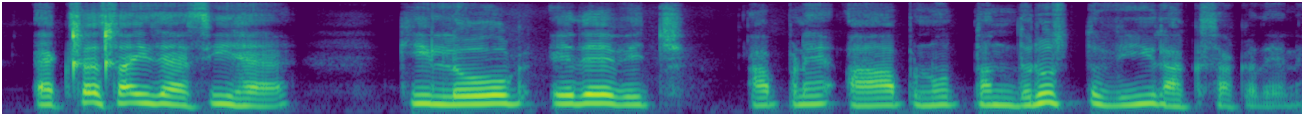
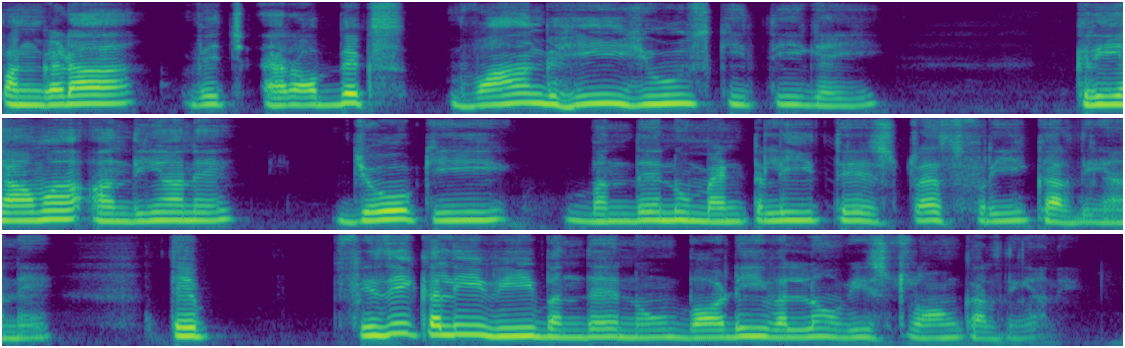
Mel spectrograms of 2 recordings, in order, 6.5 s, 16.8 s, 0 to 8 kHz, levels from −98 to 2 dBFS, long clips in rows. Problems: none marked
